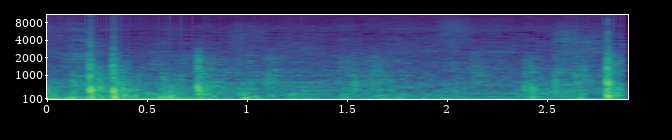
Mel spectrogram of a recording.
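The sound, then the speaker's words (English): A large firework shell bursts with three sharp, booming reports in quick succession, loud, over a rumbling, crackling background. “Play it one more time, because that is like, it goes off and it looks like a Roman candle. Yes. Right. And then this massive explosion happens. Three, I loved it. Three reports.”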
